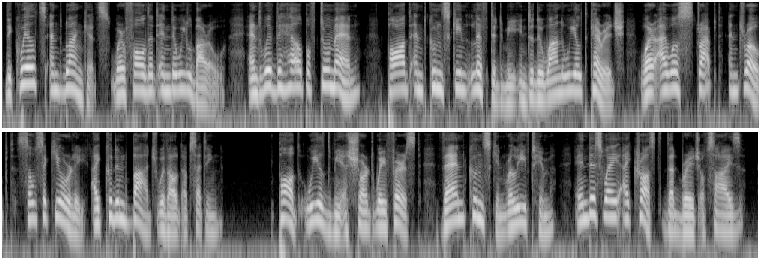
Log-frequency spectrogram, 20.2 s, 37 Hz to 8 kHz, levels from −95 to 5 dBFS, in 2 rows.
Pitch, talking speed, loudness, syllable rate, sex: 160 Hz, 175 wpm, -19 LUFS, 4.9 syllables/s, male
